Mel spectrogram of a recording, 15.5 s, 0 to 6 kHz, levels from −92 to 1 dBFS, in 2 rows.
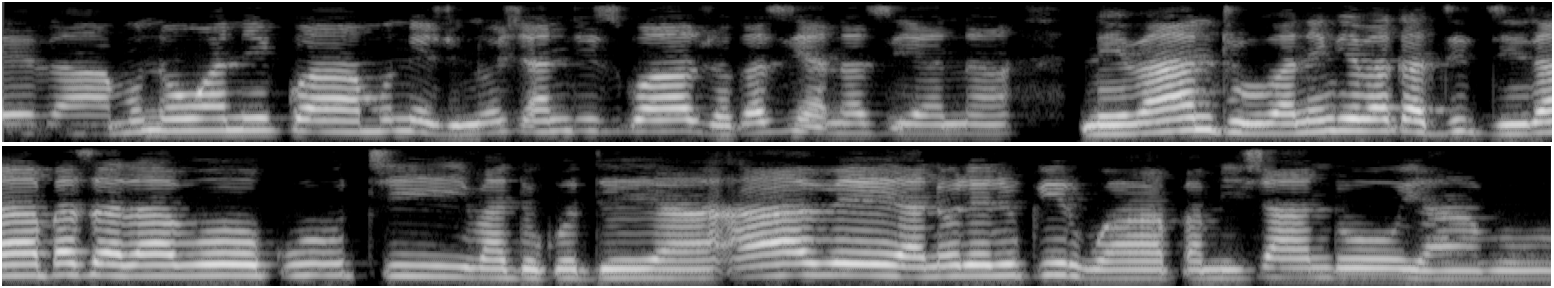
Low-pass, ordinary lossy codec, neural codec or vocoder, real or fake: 5.4 kHz; MP3, 48 kbps; none; real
